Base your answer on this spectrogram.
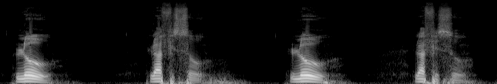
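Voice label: Hruso Aka; avail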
